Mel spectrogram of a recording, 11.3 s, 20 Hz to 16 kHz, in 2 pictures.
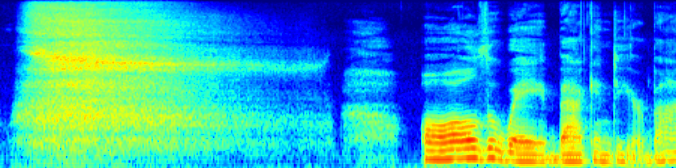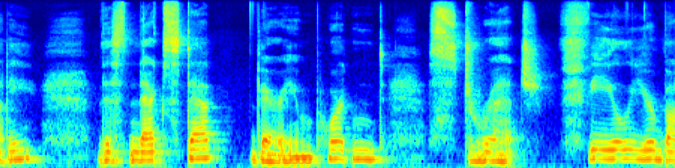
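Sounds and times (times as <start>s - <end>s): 
deep inhale through the nose and blowing out: 0.0s - 3.4s, 6.0s - 6.4s
speech: 3.6s - 11.2s.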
